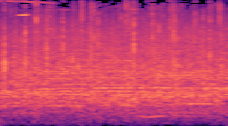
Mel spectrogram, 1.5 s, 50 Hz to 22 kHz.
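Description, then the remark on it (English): A large audience at a class of 2014 graduation commencement ceremony applauds steadily, with graduates standing to applaud those who helped them; a dense, continuous wash of clapping with some crowd noise mixed in, holding an even loudness throughout. “I ask the class of 2014 to stand and give a round of applause to those who helped you reach this moment.”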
